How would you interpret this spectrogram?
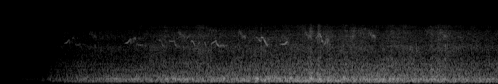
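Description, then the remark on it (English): Outdoor ambience at the construction site of an aquatic center in Rogers fades in: a steady low whir of power tools, with scattered small birds chirping lightly above it. No one speaks. “Earlier this week, the site of the Rogers Aquatic Center was fairly quiet, save for a few whirling power tools and chirping birds.”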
